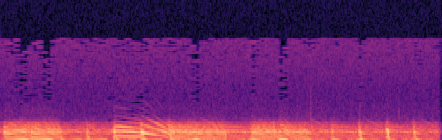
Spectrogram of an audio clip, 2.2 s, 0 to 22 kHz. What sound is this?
hf-7310 110bpm Tranceform!
Another very strange trance loop made with TS-404.
electro, odd, resonant, ts-404, weird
